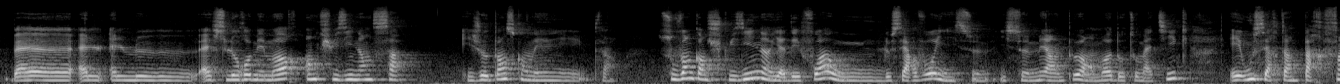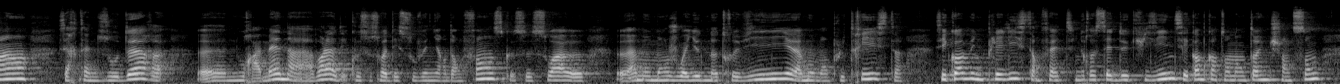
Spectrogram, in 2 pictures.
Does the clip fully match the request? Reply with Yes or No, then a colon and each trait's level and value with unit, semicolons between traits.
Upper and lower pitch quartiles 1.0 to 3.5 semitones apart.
No: average, 4.7 semitones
